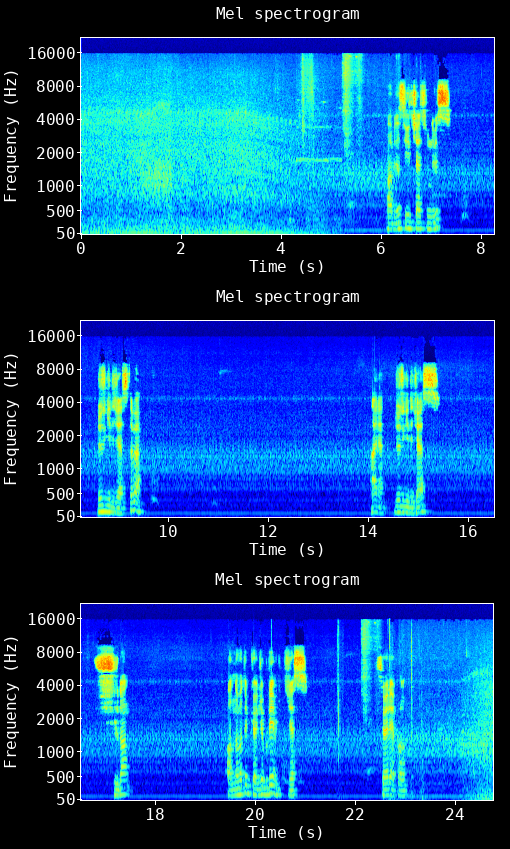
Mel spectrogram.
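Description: A truck engine rumbles steadily.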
